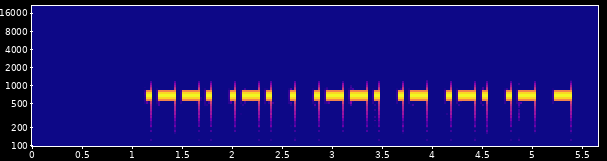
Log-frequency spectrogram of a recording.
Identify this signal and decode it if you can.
Morse code, heard as a keyed tone, about 20 wpm, 700 Hz. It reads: PREPARAT
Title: Build A Word - 4 Letters At A Time - 11-Letter Words - 20wpm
